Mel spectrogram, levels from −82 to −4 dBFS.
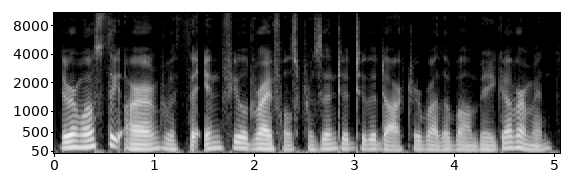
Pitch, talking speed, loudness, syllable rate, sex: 110 Hz, 190 wpm, -19 LUFS, 5.6 syllables/s, male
